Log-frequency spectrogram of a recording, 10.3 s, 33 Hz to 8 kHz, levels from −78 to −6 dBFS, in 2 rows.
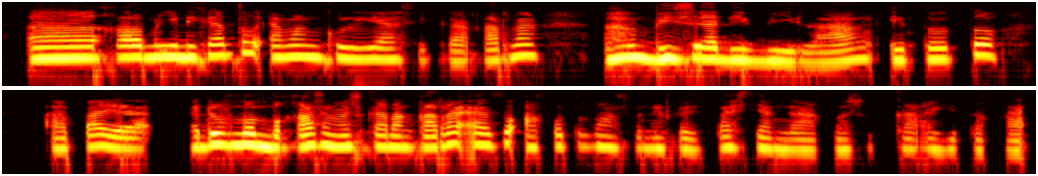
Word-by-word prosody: eee, 215 +1 +5
kalau 225 0 +4
menyedihkan 230 +2 +3
tuh 295 - -1
emang 230 0 +1
kuliah 200 -1 -2
sih 180 -2 -19
Kak, 165 -5 -10
karena, 205 +8 -2 0.4
eee, 215 +3 +6
bisa 210 +1 +5
dibilang, 170 -1 -3
itu 185 0 -5 0.7
apa 180 +3 -4
ya, 180 - +1 0.3
aduh 230 +5 +4
membekas 210 -3 +5
sampai 205 -1 +1
sekarang 200 -1 0
karena 200 +5 +2 0.2
es 220 - -12 0.2
aku 195 - -10
tuh 210 - -14
masuk 190 -2 -7
universitas 180 +1 -7
yang 180 -2 -4
gak 160 -1 -7
aku 165 - -12
suka 175 -1 -16 0.2
gitu 160 0 -14
Kak. 145 0 -6
195 Hz, 180 wpm, -24 LUFS, 180-215 Hz, 0.7 s, eee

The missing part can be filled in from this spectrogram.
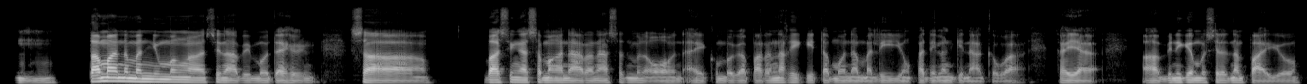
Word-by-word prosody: Mhm. 90 0 -6 0.3
Tama 155 +3 +9
naman 145 -3 +6
yung 120 - +3
mga 110 -3 +3
sinabi 95 -3 -2
mo 90 0 -3
dahil 90 +1 -3 0.3
sa - - +2 1.2
base 105 0 +4
nga 100 - +3
sa 100 +2 -2
mga 95 -2 +1
naranasan 90 +1 -2
mo 95 -1 -3
noon 80 0 -5
ay 85 -2 -6
kumbaga 90 0 -5
parang 90 +3 -2
nakikita 95 -2 -3
mo 85 0 -4
na 85 -1 -4
mali 85 +2 -5
yung 80 - -5
kanilang 85 -1 -5
ginagawa. 75 -1 -7 0.2
Kaya, 90 -2 -1 0.4
ah, 90 0 -1
binigyan 95 +4 0
mo 95 - 0
sila 95 -1 -4
ng 95 -1 -1
payo. 80 +3 -4
90 Hz, 150 wpm, -22 LUFS, 85-100 Hz, 1.2 s, Tama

